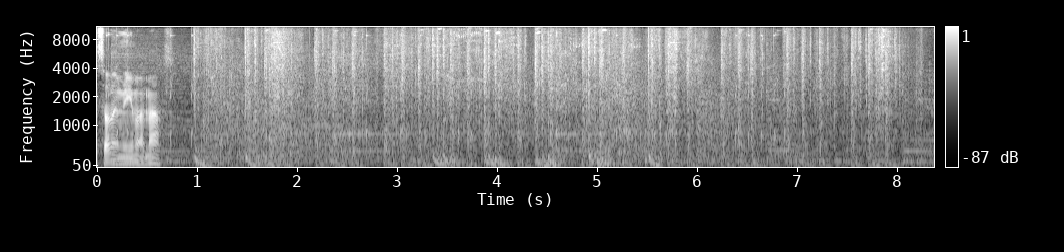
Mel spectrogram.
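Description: Rapid gunfire crackles in quick bursts.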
